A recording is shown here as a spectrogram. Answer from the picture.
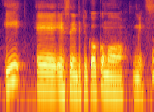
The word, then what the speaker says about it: Mx: Y en vez de ser un mister o miss, son mx, pronunciándolo como mix o mods.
